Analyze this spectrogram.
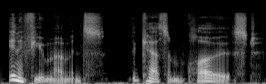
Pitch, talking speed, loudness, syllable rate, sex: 150 Hz, 160 wpm, -20 LUFS, 4.0 syllables/s, male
